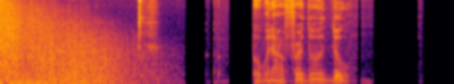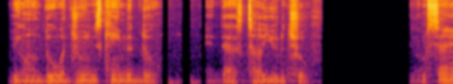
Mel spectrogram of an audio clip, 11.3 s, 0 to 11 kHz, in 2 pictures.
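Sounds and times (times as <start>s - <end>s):
booming gunshot sound effect with low rumble: 0.0s - 2.2s
speech: 3.3s - 4.5s, 5.8s - 7.8s, 8.4s - 9.7s, 10.8s - 11.3s.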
